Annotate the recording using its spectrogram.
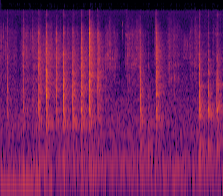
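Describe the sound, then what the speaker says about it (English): A drink topped with sparkling pear or apple cider being stirred, a quick run of close, rapid clinks of a spoon against a glass, with a short pause and then a few more taps. "I'm going to give that a quick stir."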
